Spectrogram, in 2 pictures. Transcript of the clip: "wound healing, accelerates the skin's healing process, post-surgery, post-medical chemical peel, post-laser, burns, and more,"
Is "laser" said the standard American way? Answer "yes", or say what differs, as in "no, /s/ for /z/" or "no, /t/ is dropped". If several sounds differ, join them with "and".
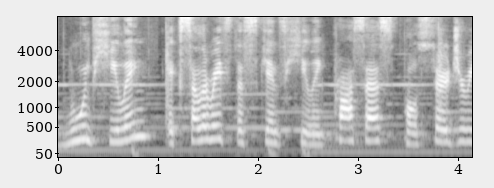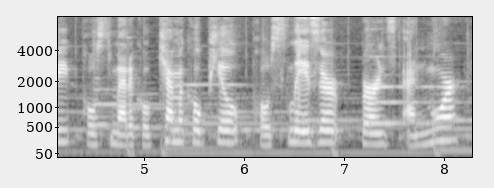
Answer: yes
